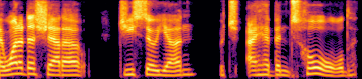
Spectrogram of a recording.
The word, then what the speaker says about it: Yan: to shout out gisto Yan which I have been told that it's pronounced the young rhymes with sun so yeah for folks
